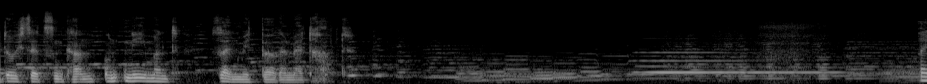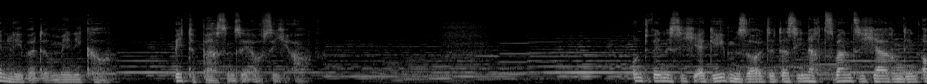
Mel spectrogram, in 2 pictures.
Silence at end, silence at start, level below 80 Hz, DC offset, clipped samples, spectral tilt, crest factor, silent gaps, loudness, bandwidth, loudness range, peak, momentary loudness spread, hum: 0 s; 0 s; -70 dBFS; under 0.1%; under 0.1%; -5 dB/octave; 18 dB; none; -33 LUFS; 13 kHz; 10 LU; -14 dBFS; 16 LU; none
